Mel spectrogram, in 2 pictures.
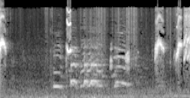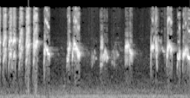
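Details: Decoy red-whiskered bulbul in a cage, singing quick series of sharp, whistled chirps repeated in energetic bursts, after a few softer, lower notes at the start.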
